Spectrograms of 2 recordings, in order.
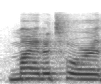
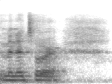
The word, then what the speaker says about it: Minotaur: with a um with a minur the Minotaur I don't know how yall pronounce it I pronounce it Minotaur um that beast that's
